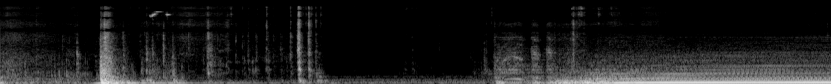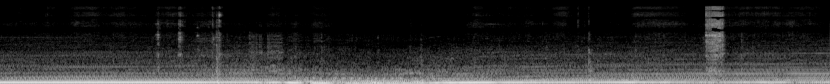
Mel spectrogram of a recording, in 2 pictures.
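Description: A loud thump about a second in, then the Honda Civic VX's D15Z1 1.5-litre four-cylinder starts up about five seconds in and runs at a high cold idle, near 2,000 rpm on the tachometer, with a brief dip in pitch about eleven seconds in. The high, climbing cold idle is the fault under investigation.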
